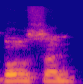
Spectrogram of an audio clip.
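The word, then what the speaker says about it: Boatswain: The latest entry to our Bosom, pronounced Boson, line of beers is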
